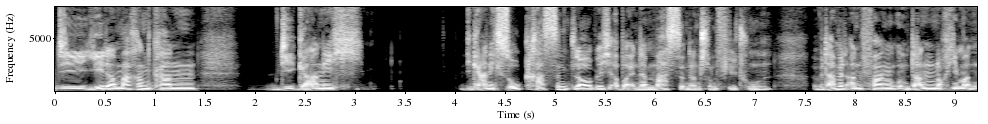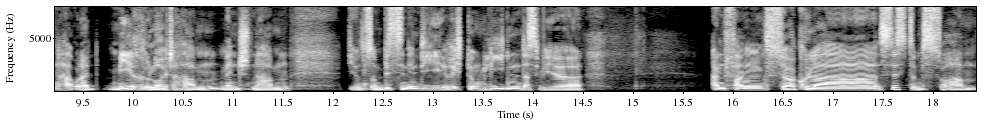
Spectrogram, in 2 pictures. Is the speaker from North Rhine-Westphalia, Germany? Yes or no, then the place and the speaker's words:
yes; Bielefeld, North Rhine-Westphalia, Germany; now in Berlin, Germany; Mein Papa kommt ähm, gebürtig aus Pakistan, bin natürlich in Bielefeld groß geworden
